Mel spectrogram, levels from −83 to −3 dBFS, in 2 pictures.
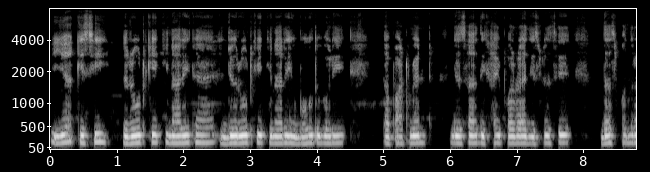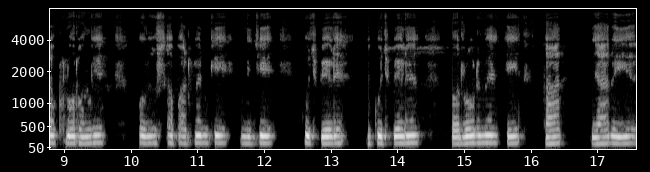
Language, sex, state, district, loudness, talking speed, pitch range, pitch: Hindi, male, Uttar Pradesh, Etah, -19 LUFS, 145 wpm, 150-160 Hz, 155 Hz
